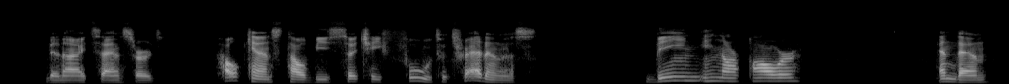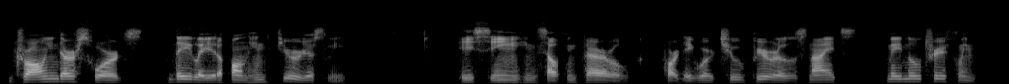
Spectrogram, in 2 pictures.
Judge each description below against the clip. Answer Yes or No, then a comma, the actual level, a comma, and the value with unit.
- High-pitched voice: No, low, 115 Hz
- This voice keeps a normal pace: No, slow, 120 wpm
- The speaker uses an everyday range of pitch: Yes, average, 4.5 semitones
